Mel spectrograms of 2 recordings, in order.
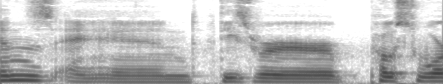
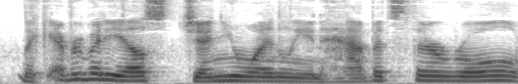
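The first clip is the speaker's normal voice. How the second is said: ordinary talk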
